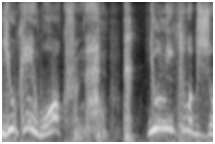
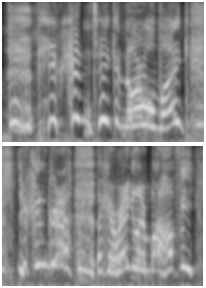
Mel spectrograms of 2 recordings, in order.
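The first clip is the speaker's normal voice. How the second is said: laughing disbelief; 10 semitones higher than usual. Real, not acted. Mocking the friend's circus bike, high and laughing.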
